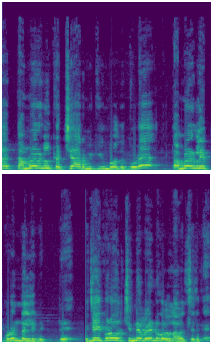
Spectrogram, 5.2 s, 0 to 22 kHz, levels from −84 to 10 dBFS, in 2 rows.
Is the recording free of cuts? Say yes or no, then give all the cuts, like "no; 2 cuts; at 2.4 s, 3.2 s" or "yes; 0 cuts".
no; 1 cut; at 3.6 s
